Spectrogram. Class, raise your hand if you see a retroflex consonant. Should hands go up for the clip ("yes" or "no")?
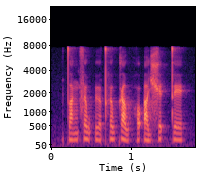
no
